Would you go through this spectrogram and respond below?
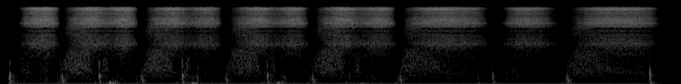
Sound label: Biking Small Bike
